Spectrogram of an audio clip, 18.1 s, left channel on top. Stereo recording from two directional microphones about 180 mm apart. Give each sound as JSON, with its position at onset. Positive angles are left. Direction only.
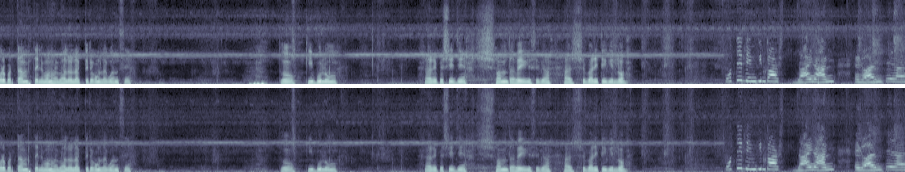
{"t": 0.0, "sound": "speech", "side_deg": 5}
{"t": 5.5, "sound": "speech", "side_deg": 15}
{"t": 8.4, "sound": "speech", "side_deg": 5}
{"t": 14.6, "sound": "a sound", "side_deg": 40}
{"t": 15.3, "sound": "a sound", "side_deg": 25}
{"t": 16.0, "sound": "cat", "side_deg": 0}
{"t": 17.1, "sound": "a child's voice", "side_deg": -20}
